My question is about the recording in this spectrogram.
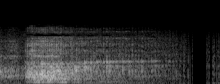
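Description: A lion's roar, played as a sound effect: it breaks in loud about a quarter second in and fades away over about a second and a half.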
